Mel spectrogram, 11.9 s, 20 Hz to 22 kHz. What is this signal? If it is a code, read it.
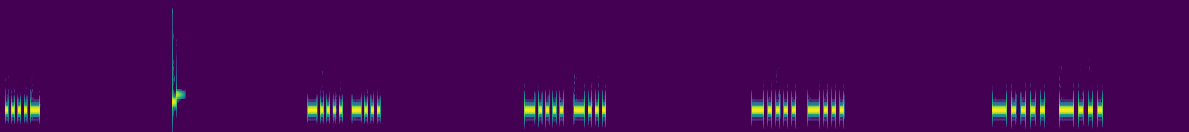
Morse code, heard as a keyed tone, about 34 wpm, 700 Hz. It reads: 4 6B 6B 6B 6B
